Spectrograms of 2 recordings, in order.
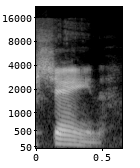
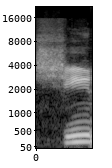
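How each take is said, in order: First: The vowel sounds like 'ay'. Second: The vowel sounds like 'ee'. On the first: The speaker calls it right. "It's Shane" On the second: The speaker calls it wrong. "I've been mispronouncing your name"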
